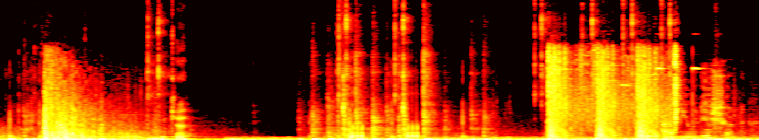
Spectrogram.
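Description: Objects exploding in a video game map, heard as bursts of sharp crackling pops in rapid fusillade-like clusters, loud and close, with keyboard clicking and a brief spoken word between bursts.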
